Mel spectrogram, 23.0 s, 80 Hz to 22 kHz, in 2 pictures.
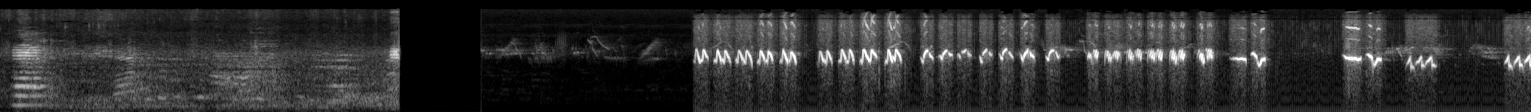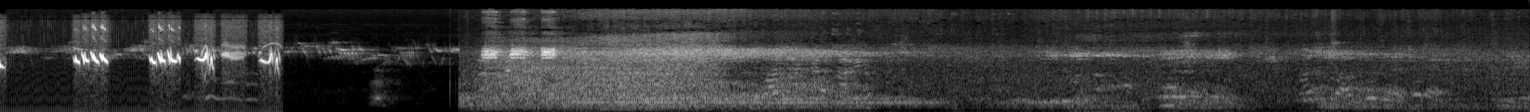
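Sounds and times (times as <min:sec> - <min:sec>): small birds chirping: 0:03.7 - 0:15.0.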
